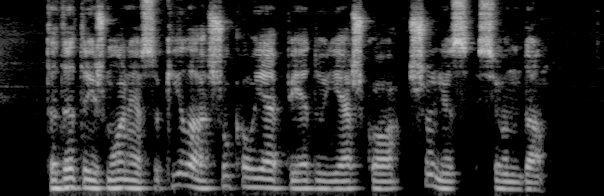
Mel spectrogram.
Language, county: Lithuanian, Šiauliai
